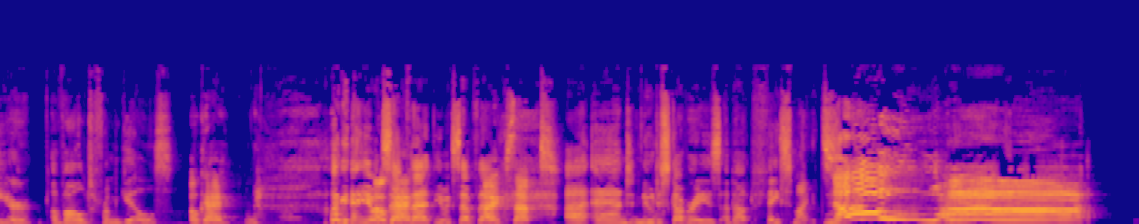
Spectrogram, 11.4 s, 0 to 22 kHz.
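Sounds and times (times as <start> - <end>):
speech: 0.0 - 10.4
person screaming: 8.5 - 11.1.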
